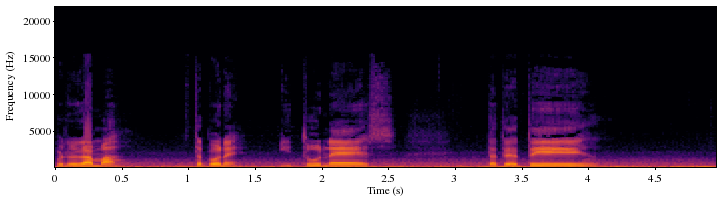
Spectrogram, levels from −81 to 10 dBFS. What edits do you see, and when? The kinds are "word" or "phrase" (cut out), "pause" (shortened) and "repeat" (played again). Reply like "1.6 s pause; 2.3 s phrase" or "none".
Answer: 1.0 s word; 3.1 s word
